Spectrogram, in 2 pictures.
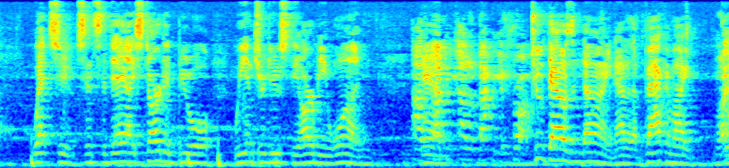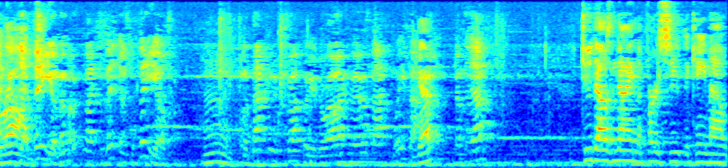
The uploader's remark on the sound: live from his surf show in Santa Cruz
